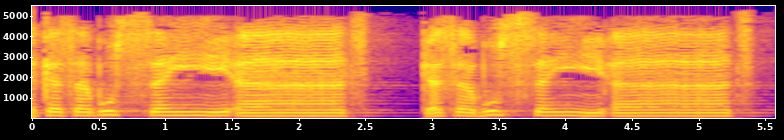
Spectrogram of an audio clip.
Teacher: لاحظ كيف اجتمع حرفان ساكنان في قوله تعالى: والذين كسبوا السيئات، كسبوا السيئات. الواو ساكنة واللام ساكنة، نسقط الأول من اللفظ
